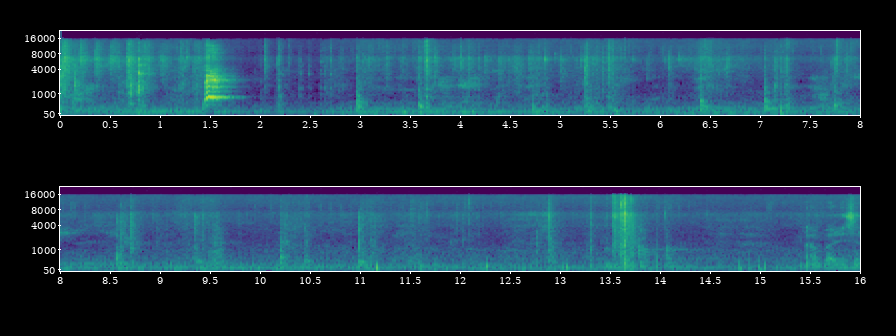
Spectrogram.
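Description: A dog barks once, loudly, about a second and a half in, followed by steady footsteps and a low hum that runs throughout.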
